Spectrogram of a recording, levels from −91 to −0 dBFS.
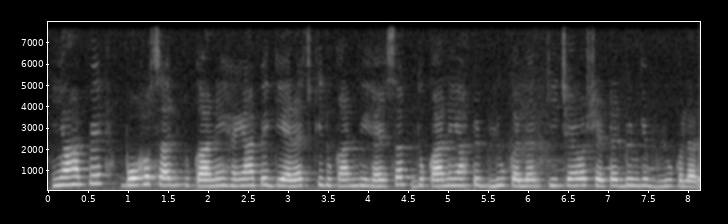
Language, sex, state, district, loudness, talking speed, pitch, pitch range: Hindi, female, Haryana, Jhajjar, -18 LUFS, 200 wpm, 310 Hz, 290-325 Hz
